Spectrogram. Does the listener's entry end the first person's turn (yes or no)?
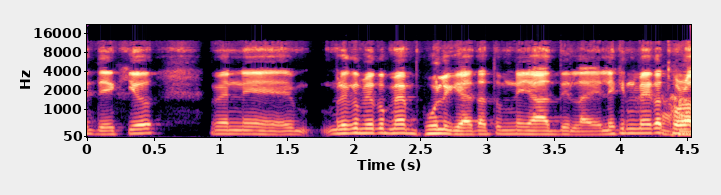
yes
